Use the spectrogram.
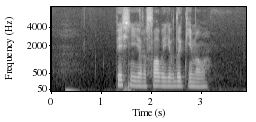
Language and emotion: Russian, neutral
